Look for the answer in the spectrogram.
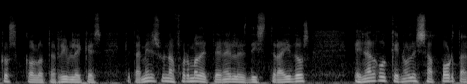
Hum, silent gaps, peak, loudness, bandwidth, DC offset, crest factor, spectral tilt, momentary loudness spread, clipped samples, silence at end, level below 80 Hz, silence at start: none; none; -14 dBFS; -30 LUFS; 12 kHz; under 0.1%; 14 dB; -7 dB/octave; 7 LU; under 0.1%; 0 s; -50 dBFS; 0 s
